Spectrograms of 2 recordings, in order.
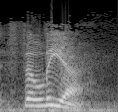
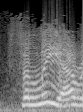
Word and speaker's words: philia: So the first one is eros, the second one is philia, with the emphasis on the second syllable. Philia, all right? Now, eros relates to the body. Philia relates to the soul, the personality.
